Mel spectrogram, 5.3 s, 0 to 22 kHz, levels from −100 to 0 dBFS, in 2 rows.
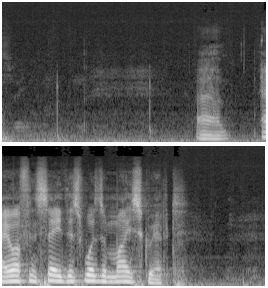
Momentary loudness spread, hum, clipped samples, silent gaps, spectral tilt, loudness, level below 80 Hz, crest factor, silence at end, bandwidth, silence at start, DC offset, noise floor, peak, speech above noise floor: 18 LU; 60 Hz at -50 dBFS; under 0.1%; none; -5.5 dB/octave; -16 LUFS; -40 dBFS; 18 dB; 0.2 s; 14 kHz; 0 s; under 0.1%; -45 dBFS; 0 dBFS; 30 dB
